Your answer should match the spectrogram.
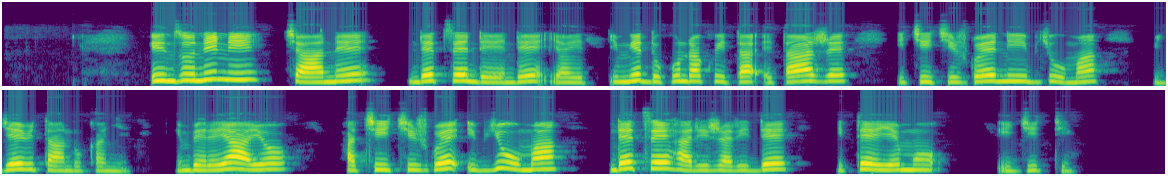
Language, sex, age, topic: Kinyarwanda, female, 18-24, finance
